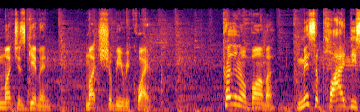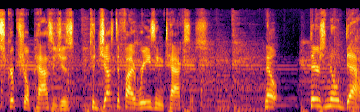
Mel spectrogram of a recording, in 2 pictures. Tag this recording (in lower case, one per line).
male speech
speech
music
